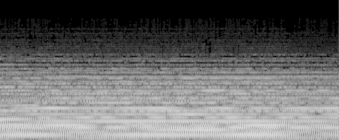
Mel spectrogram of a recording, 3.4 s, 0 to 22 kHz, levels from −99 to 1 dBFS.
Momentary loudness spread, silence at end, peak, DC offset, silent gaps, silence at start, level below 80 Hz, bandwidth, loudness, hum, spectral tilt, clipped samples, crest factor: 2 LU; 0 s; -4 dBFS; 0.3%; none; 0 s; -32 dBFS; 5.4 kHz; -15 LUFS; none; -9 dB/octave; under 0.1%; 12 dB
